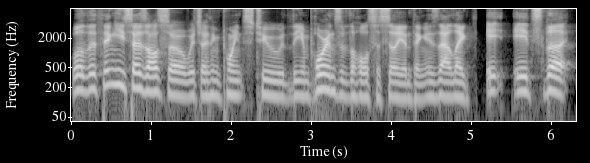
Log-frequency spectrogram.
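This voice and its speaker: A man's voice: mid-range voice, normal speed, smooth, dry recording, clean studio sound. A man co-hosting a podcast, recapping a movie in casual chat and acting out the characters' lines. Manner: animated, acts out characters' lines in quotes. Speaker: podcast co-host.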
